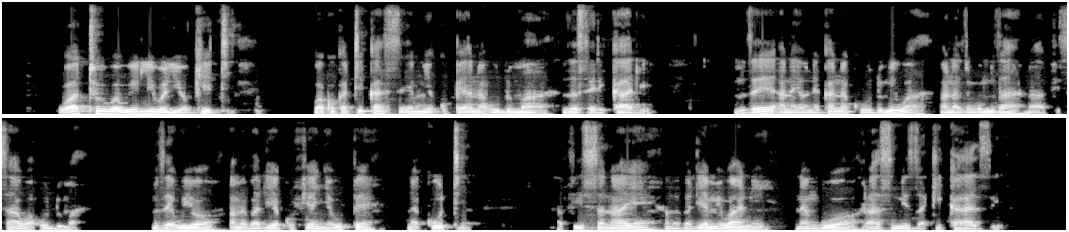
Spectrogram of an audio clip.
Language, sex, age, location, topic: Swahili, male, 25-35, Kisumu, government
